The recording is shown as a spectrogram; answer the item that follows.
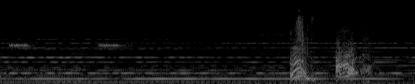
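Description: Guard dogs in Fallout 2 bark twice in quick succession near the end, short sharp yaps over a steady humming game ambience with faint tones earlier.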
